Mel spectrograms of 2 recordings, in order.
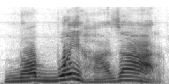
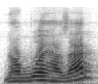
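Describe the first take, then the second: First: Very slow, stretching each syllable of নব্বই হাজার; slow careful reading. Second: Said in the usual way. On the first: Shown as a demonstration. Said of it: "teacher repeats number slowly". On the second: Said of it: "teacher repeats number at normal pace".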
